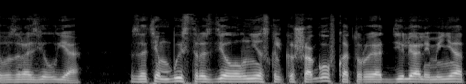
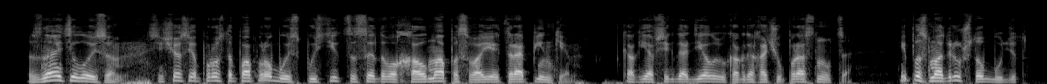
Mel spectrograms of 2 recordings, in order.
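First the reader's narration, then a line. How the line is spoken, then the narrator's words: Plain. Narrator (Russian): наконец сказал я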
